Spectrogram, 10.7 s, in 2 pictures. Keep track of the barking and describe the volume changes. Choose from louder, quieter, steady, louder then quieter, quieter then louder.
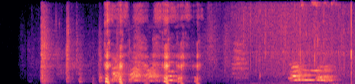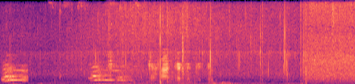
louder.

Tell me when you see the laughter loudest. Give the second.
2 s.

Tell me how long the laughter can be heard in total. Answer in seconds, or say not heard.
3 s.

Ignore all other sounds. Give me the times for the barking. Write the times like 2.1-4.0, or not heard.
0.6-7.3.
